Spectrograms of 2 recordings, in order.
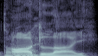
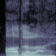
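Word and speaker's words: atlai: But the Mi'kmaq not having an R nowadays, that R assimilated to an L. So now we say Adlai instead of Atorai. Adlai.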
